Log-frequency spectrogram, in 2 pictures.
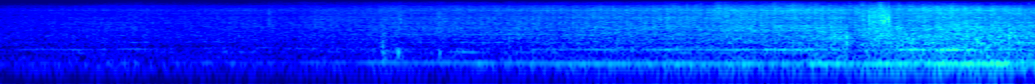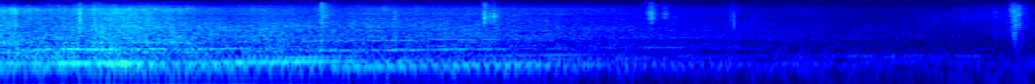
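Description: An engine passing by, growing louder to a peak about halfway through and then fading away, with a low droning hum.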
